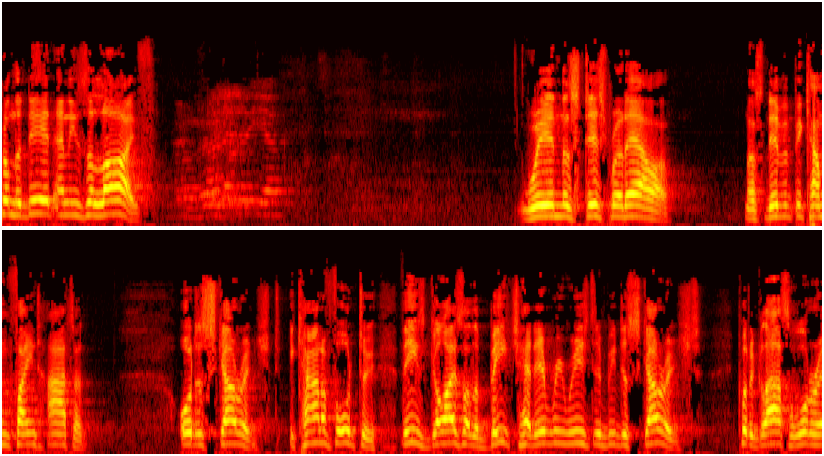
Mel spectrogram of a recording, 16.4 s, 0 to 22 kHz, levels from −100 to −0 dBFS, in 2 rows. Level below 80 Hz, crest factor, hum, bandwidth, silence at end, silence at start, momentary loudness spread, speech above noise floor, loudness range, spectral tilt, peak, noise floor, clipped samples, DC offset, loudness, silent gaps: -68 dBFS; 18 dB; none; 10 kHz; 0 s; 0 s; 13 LU; 47 dB; 4 LU; -3.5 dB/octave; -14 dBFS; -78 dBFS; under 0.1%; under 0.1%; -32 LUFS; none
